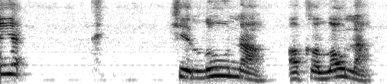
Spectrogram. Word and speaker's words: Kelowna: Kaluna. Is that how you say it? Kiluna or Kelowna. Kelowna.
